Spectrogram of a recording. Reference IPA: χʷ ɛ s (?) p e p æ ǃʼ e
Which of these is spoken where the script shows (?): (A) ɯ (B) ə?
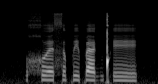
B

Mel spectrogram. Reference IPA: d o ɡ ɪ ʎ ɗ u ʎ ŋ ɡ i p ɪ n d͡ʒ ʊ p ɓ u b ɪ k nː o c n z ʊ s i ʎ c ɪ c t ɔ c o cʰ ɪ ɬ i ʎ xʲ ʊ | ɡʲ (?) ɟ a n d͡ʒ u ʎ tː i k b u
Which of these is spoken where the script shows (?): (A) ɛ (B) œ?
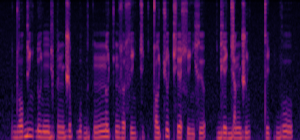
A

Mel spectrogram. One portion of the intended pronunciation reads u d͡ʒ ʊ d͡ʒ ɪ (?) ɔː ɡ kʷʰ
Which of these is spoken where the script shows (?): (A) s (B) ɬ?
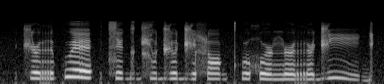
B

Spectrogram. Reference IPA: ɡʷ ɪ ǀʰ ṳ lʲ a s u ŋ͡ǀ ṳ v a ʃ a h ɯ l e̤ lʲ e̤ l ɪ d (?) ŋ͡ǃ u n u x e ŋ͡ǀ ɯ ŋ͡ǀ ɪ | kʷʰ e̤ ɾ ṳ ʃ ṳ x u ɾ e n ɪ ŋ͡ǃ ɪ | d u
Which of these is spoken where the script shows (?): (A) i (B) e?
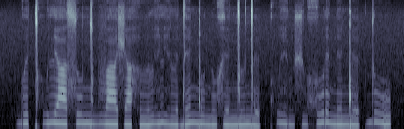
B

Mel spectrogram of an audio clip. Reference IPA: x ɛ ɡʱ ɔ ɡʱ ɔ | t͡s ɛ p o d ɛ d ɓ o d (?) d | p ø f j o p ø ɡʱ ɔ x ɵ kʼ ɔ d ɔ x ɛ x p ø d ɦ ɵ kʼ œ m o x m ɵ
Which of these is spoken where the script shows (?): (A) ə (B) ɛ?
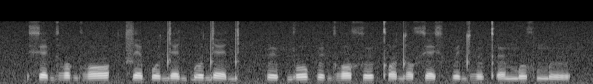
B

